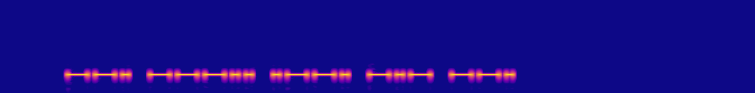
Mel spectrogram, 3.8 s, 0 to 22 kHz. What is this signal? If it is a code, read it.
Morse code, heard as a keyed tone, about 36 wpm, 700 Hz. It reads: G8PKG
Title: DXCC-100 Call Signs - 5 Characters - Repeated 3x - 35wpm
